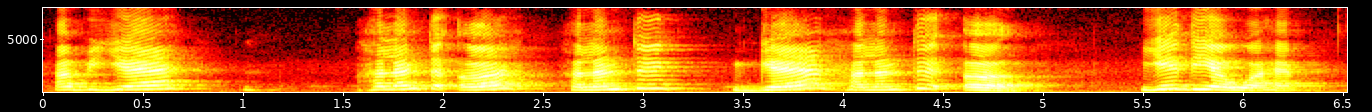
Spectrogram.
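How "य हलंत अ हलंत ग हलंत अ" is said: य, हलंत, अ, ग said apart with long pauses; sound-by-sound breakdown. Shown as a demonstration. Teacher splitting यज्ञ into its sounds, spelled out slowly. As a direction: slowly separate य and ग from each अ. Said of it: "ये वर्ण वियोजन पूछ रहा है".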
